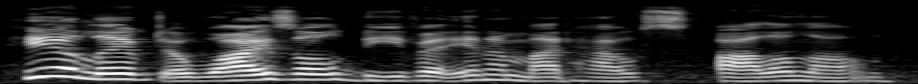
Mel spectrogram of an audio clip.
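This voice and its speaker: A woman's voice: on the low side, normal speed, fairly bright tone. An older woman reading a children's story aloud, explaining things simply as a teacher would to young listeners.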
